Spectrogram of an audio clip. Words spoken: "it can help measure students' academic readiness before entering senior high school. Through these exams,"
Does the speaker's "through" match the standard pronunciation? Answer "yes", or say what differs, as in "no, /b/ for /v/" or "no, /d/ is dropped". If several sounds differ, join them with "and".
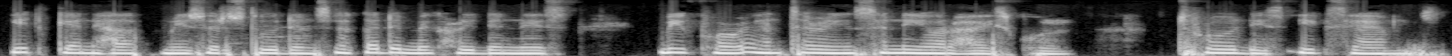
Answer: no, /t/ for /θ/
